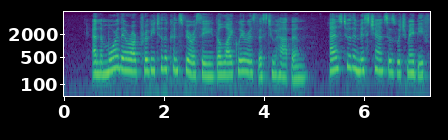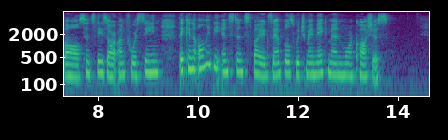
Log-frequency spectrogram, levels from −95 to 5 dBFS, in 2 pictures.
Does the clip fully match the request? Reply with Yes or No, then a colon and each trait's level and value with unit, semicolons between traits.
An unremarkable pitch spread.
Yes: average, 3.6 semitones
